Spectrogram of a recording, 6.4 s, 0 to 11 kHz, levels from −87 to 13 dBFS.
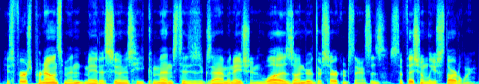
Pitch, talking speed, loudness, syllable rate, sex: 100 Hz, 160 wpm, -19 LUFS, 5.4 syllables/s, male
